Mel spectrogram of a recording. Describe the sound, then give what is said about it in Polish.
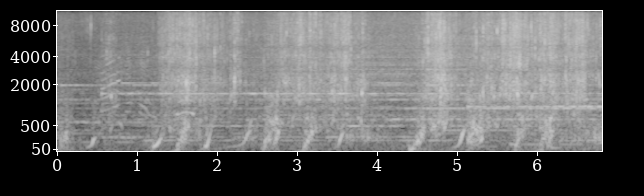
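Thick bubbling and gurgling from a hot volcanic pool hidden by steam, with rapid irregular pops and blurps over a steady hiss of steam. “Słyszę, że coś bulgocze, ale tego nie widzę, bo para mi zasłania.”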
